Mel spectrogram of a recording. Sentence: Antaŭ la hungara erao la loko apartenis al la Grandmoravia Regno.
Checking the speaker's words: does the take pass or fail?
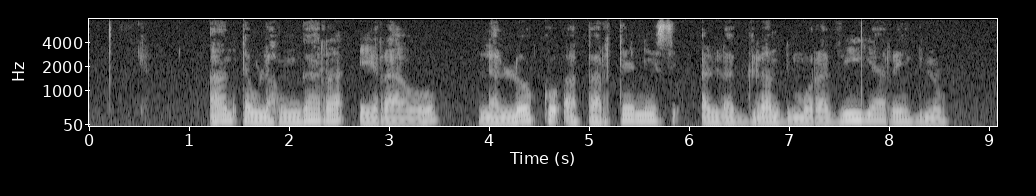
pass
